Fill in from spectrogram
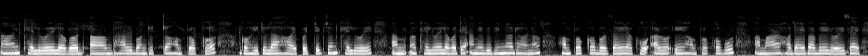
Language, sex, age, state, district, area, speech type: Assamese, female, 18-30, Assam, Dibrugarh, rural, spontaneous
